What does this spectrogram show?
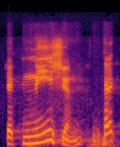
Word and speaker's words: technician: a patient magician magician technician there are three syllables second from the last is stress tears technician suspicion suspicion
